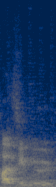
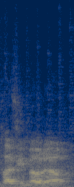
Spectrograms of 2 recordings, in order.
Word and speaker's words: Plazimoto: I just realized I've been saying that name wrong. Not Plazimood, Plazimoto on the Venture, which is a really interesting pick.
